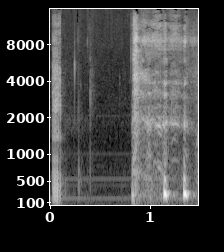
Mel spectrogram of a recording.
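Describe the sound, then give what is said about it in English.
A small, sputtering fart noise with a few short, low pulses close together, preceded by a brief noise and a moment of silence. “Yeah, a little chihuahua fart noise.”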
